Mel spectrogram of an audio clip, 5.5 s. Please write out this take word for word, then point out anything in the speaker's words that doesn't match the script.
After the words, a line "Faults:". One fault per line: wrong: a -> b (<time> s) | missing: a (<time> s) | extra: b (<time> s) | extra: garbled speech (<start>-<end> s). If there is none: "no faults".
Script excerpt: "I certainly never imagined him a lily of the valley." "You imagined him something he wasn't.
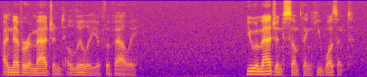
"I never imagined a lily of the valley." "You imagined something he wasn't.
Faults:
missing: certainly (0.1 s)
missing: him (1.0 s)
missing: him (4.3 s)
